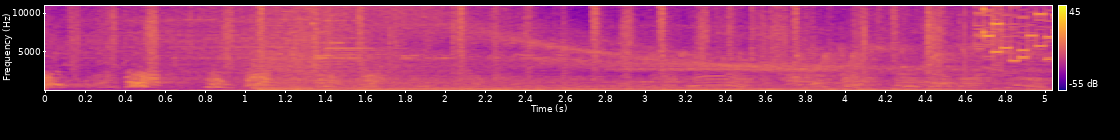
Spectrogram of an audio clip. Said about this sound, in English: Looks like the police are just reaching the clearing now. Dogs have got the scent of the sausages.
